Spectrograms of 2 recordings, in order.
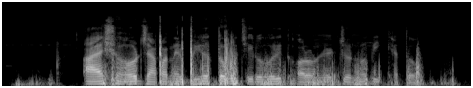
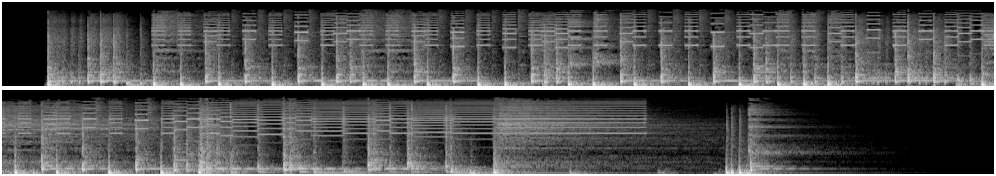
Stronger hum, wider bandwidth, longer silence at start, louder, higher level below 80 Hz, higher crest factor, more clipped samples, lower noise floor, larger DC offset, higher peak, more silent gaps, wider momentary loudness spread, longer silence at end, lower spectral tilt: neither; second, 11 kHz vs 15.5 kHz; second, 0.15 s vs 0.45 s; second, -22 LUFS vs -15 LUFS; second, -40 dBFS vs -22 dBFS; first, 22 dB vs 16 dB; neither; second, -45 dBFS vs -76 dBFS; neither; about the same, 0 dBFS vs 0 dBFS; neither; first, 12 LU vs 4 LU; second, 0.15 s vs 1.85 s; first, -6.5 dB/octave vs -4 dB/octave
